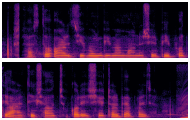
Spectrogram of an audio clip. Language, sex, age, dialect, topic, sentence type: Bengali, female, 31-35, Northern/Varendri, banking, statement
